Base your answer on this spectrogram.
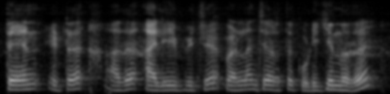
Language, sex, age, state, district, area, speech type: Malayalam, male, 60+, Kerala, Malappuram, rural, spontaneous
